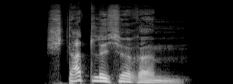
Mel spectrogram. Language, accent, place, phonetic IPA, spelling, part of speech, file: German, Germany, Berlin, [ˈʃtatlɪçəʁəm], stattlicherem, adjective, De-stattlicherem.ogg
- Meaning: strong dative masculine/neuter singular comparative degree of stattlich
